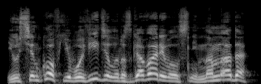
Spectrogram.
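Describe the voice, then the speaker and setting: A man reading an eager young detective who pushes his words out loud and high with urgency. The voice is raised in pitch and dry. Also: expressive, measured pace, breathy edge, no room sound. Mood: urgent.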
